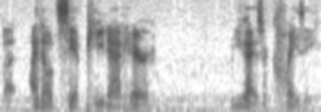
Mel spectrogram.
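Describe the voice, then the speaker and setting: A man's voice: lowish voice, very animated, normal speed, sharp tone, husky. A man acting as game master, casually narrating and refereeing a tabletop roleplaying game.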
